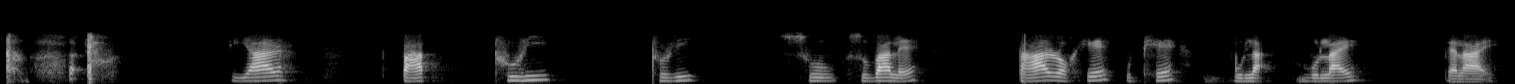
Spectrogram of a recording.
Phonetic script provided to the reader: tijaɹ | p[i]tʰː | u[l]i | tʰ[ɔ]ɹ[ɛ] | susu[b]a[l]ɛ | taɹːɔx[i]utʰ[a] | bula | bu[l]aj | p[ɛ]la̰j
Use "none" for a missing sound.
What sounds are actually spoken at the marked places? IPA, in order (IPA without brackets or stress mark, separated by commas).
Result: a, ɹ, u, i, b, l, ɛ, ɛ, l, ɛ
